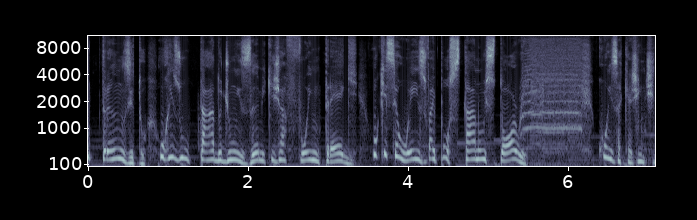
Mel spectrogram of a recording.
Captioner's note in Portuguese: grito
